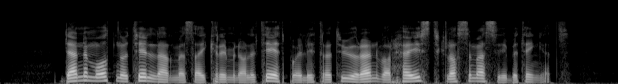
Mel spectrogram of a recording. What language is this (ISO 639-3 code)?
nor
